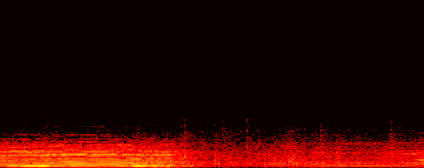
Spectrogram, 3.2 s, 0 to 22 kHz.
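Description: A single long, droning cow moo rings out loud for about a second at a cattle farm outside Pendleton, Oregon, at 11:22 p.m., then fades into a soft, hissy outdoor background with no voices.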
